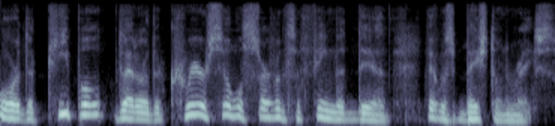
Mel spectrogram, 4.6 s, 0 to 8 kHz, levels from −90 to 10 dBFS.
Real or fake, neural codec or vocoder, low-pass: fake; codec, 24 kHz, 3 kbps, HILCodec; 7.2 kHz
